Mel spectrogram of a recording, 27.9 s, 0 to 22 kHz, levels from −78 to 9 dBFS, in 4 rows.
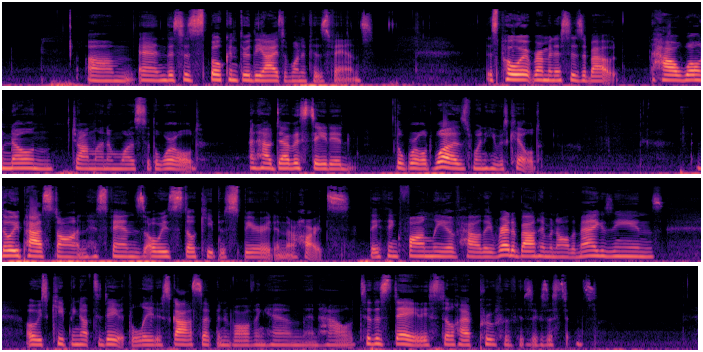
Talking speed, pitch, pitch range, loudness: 185 wpm, 195 Hz, 185-210 Hz, -21 LUFS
